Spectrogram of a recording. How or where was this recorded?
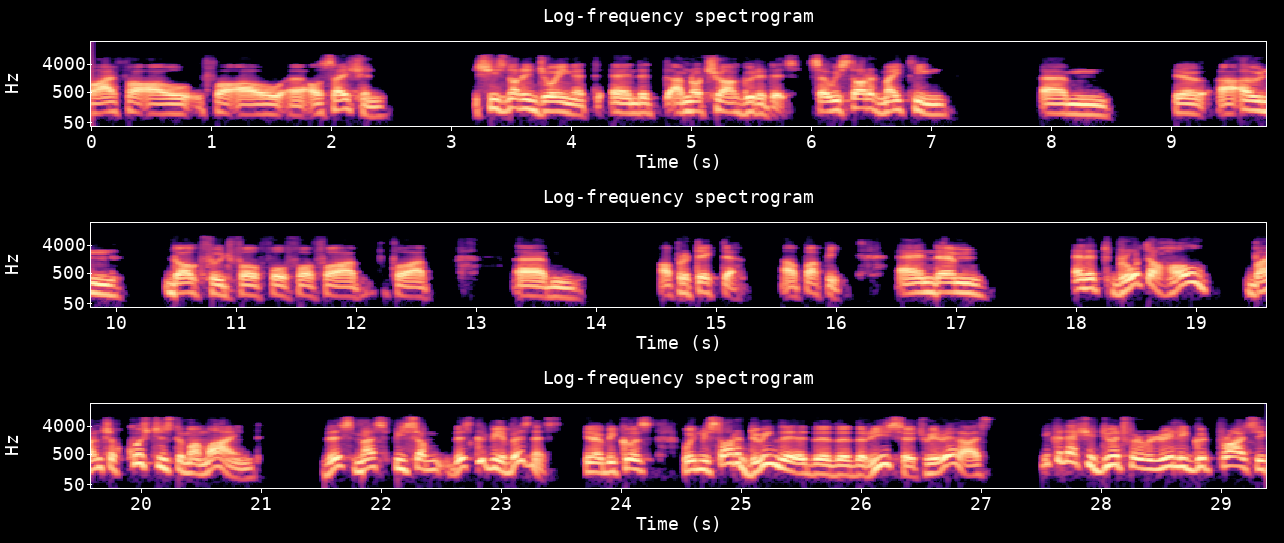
video call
